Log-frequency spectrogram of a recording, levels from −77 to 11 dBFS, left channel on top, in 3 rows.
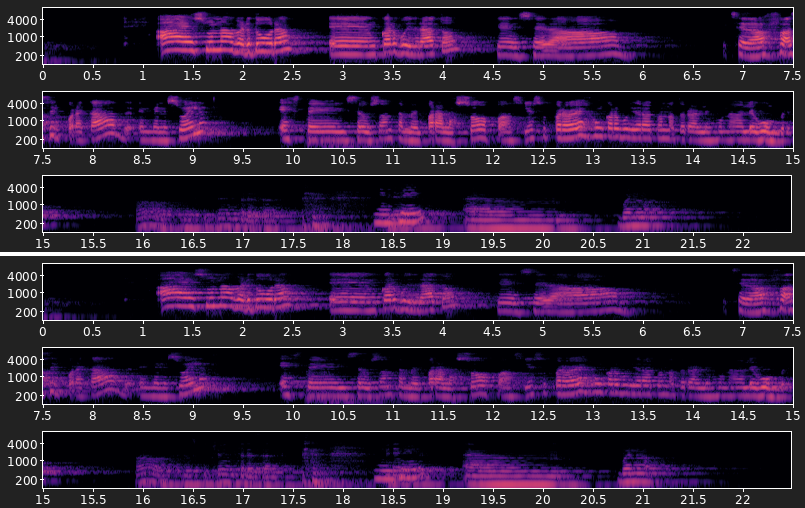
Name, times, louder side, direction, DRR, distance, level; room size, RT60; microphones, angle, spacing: voice 1, 1.1-2.5 2.9-4.2 4.5-5.9 7.0-9.2 9.9-14.9 18.3-18.8, left 6 dB, 60° left, 14 dB, 0.4 m, -28 dB
voice 2, 15.9-18.8 19.2-20.2 20.7-21.1, right 1 dB, 85° right, 0 dB, 1.9 m, -40 dB
14.0 x 6.8 x 3.5 m, 1.3 s
head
